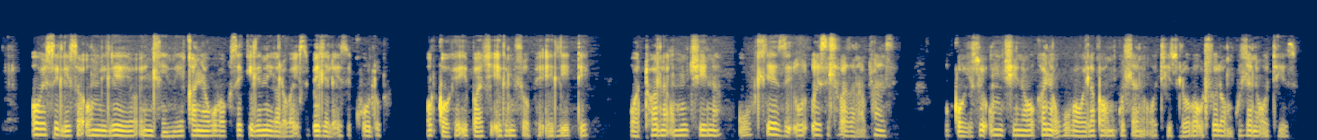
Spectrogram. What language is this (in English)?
North Ndebele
